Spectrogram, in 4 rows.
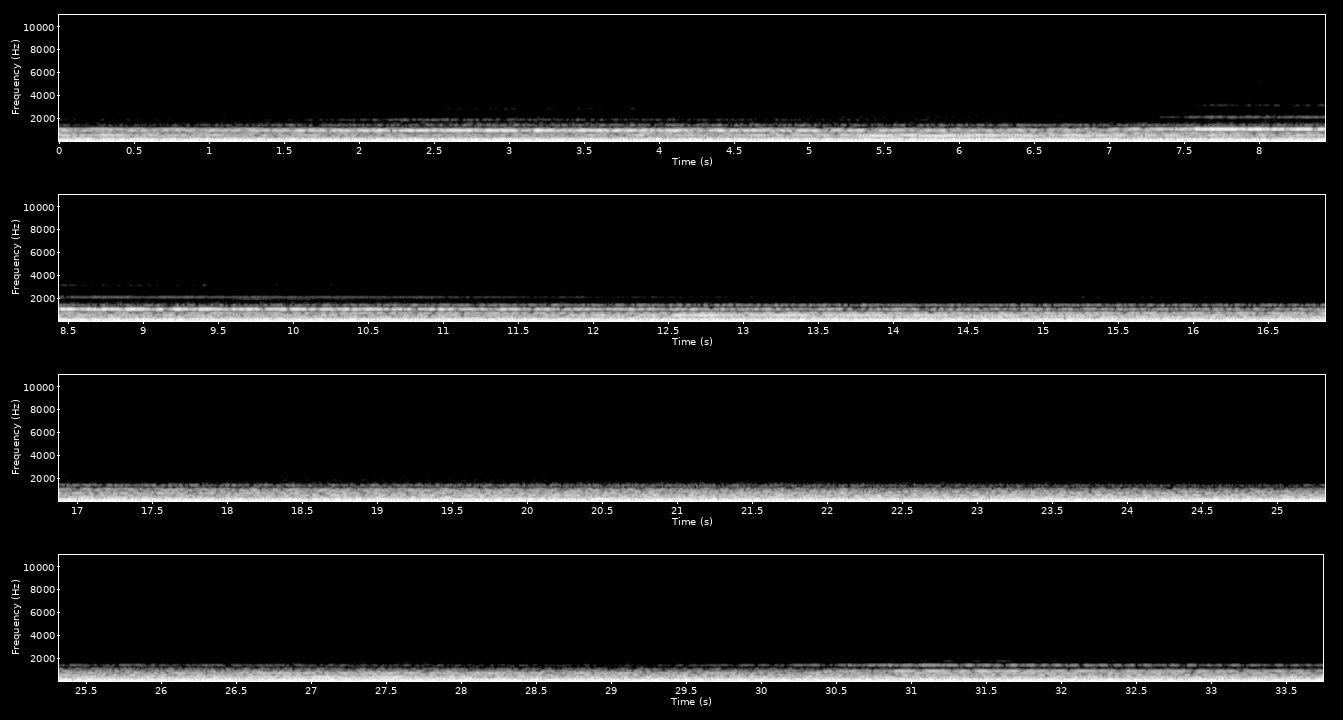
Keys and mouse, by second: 0.0-2.6 drag, 3.5-6.1 drag, 7.2 click, 10.9-13.5 drag, 15.5 click, 17.1-20.6 typing, 21.7 Return, 22.4 click, 23.9 click, 24.0 click, 25.6-28.4 typing, 30.9 click, 31.2 click.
